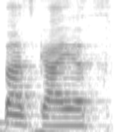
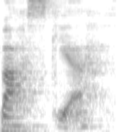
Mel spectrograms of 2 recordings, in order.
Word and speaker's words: Basgiath: Just so interesting that you say it like that, because I say Basgiath. So I did a mixture of reading the book and listening to audio book. So my pronunciations are from the audio book.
